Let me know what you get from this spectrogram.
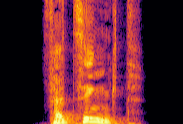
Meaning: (verb) past participle of verzinken; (adjective) galvanized (coated with zinc)
- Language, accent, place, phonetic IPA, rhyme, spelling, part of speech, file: German, Germany, Berlin, [fɛɐ̯ˈt͡sɪŋkt], -ɪŋkt, verzinkt, verb, De-verzinkt.ogg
